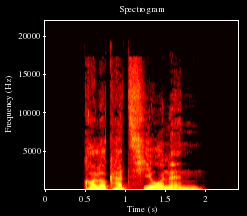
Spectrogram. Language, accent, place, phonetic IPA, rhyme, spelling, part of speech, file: German, Germany, Berlin, [kɔlokaˈt͡si̯oːnən], -oːnən, Kollokationen, noun, De-Kollokationen.ogg
- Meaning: plural of Kollokation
